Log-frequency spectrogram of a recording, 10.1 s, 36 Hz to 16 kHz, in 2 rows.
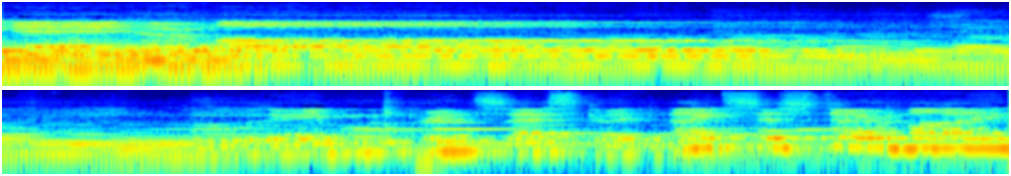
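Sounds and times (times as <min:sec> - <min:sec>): lullaby music: 0:00.0 - 0:10.0.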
